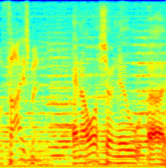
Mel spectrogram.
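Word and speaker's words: Theismann: a Notre Dame quarterback altered the pronunciation of his name from Joe thean to Joe thyman and I also knew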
